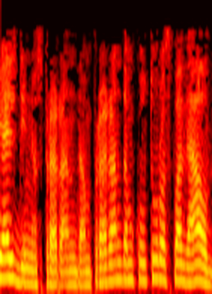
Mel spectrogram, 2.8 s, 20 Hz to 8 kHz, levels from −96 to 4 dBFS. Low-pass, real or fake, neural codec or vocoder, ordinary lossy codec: 7.2 kHz; fake; vocoder, 22.05 kHz, 80 mel bands, WaveNeXt; MP3, 24 kbps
